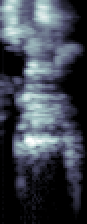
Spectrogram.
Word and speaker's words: Swisky: I went to OTS, and my roommate over there toward the right, her name was Jennifer Swisky, rhymes with whiskey.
